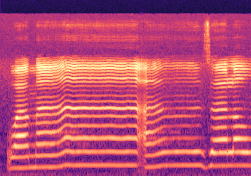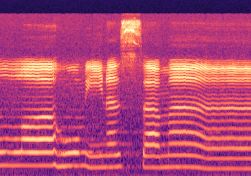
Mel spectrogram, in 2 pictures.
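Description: A female voice reciting the Quran in a melodic chant, holding long notes on drawn-out vowels, with short breaks between phrases.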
